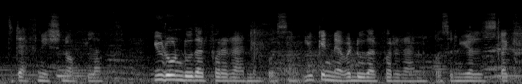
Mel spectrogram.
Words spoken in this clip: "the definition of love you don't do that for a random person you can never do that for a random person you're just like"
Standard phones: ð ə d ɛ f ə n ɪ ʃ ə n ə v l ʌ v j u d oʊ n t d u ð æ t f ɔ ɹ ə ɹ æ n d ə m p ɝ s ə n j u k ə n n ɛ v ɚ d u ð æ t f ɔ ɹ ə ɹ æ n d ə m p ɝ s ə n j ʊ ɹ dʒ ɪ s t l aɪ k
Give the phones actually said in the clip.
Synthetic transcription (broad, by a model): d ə d ɛ f ə n ɪ ʃ ə n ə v l ʌ v j u d oʊ n t d u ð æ t f ɔ ɹ ə ɹ æ n d ə m p ɝ s ə n j u k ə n n ɛ v ɚ d u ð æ t f ɔ ɹ ə ɹ æ n d ə m p ɝ s ə n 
